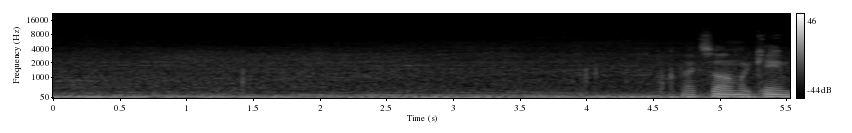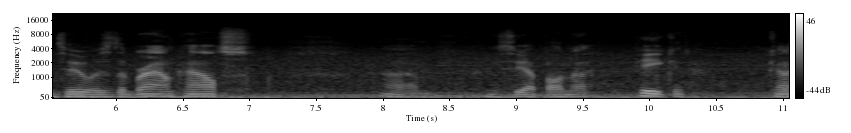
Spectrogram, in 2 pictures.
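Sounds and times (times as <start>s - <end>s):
low engine hum: 0.0s - 11.0s
noisy rush: 0.0s - 11.0s.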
